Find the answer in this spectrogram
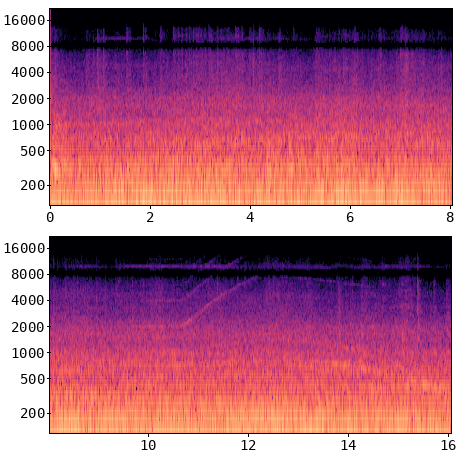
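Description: City transit bus running along the street, heard from inside the passenger cabin: a steady low drone from the drivetrain, with a faint rising whine about ten seconds in.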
